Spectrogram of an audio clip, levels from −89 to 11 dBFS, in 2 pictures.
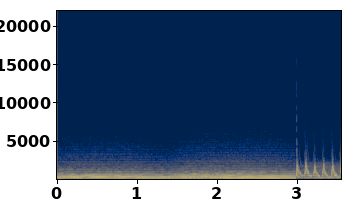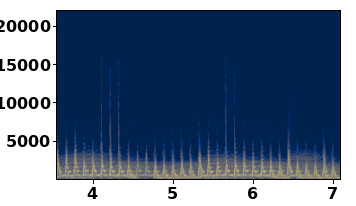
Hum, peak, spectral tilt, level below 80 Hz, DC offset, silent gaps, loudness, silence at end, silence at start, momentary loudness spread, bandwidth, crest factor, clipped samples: none; -6 dBFS; -9 dB/octave; -50 dBFS; under 0.1%; none; -20 LUFS; 0 s; 0 s; 4 LU; 4.3 kHz; 14 dB; under 0.1%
